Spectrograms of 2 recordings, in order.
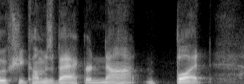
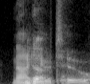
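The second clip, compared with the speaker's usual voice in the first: mock utterly deflated, defeated tone; 7 semitones lower than usual. Retelling a scene where a character is pestered about shore leave: imitating someone sounding defeated. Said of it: "He's just, just so defeated".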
